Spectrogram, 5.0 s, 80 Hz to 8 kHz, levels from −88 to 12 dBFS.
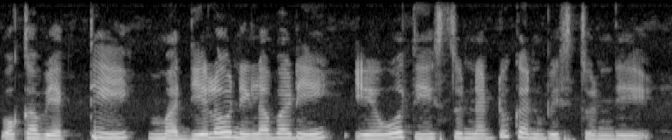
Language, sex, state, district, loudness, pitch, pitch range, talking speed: Telugu, female, Telangana, Hyderabad, -15 LUFS, 225 Hz, 215-240 Hz, 85 wpm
